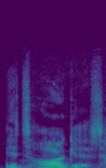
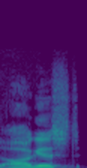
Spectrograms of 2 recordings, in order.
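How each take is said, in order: First: "It's August." settled with a falling tune; answering fall. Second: August? asked with a rising tune; questioning rise. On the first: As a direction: state "It's August." flatly, pitch dropping on August. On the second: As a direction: say "August?" as a puzzled question, pitch lifting at the end. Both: Shown as a demonstration.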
